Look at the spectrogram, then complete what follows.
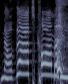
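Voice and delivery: high, slow, loud heckler shout; mosh-pit crowd yell. Retold or imitated. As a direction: imitate a roaring festival crowd. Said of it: "I would hear people in this mosh pit going".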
